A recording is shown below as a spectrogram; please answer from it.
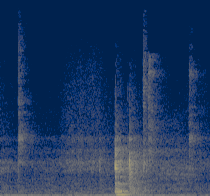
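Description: A Shark upright vacuum's plastic parts being handled, with one sharp knock about a second in. The vacuum is not running.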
